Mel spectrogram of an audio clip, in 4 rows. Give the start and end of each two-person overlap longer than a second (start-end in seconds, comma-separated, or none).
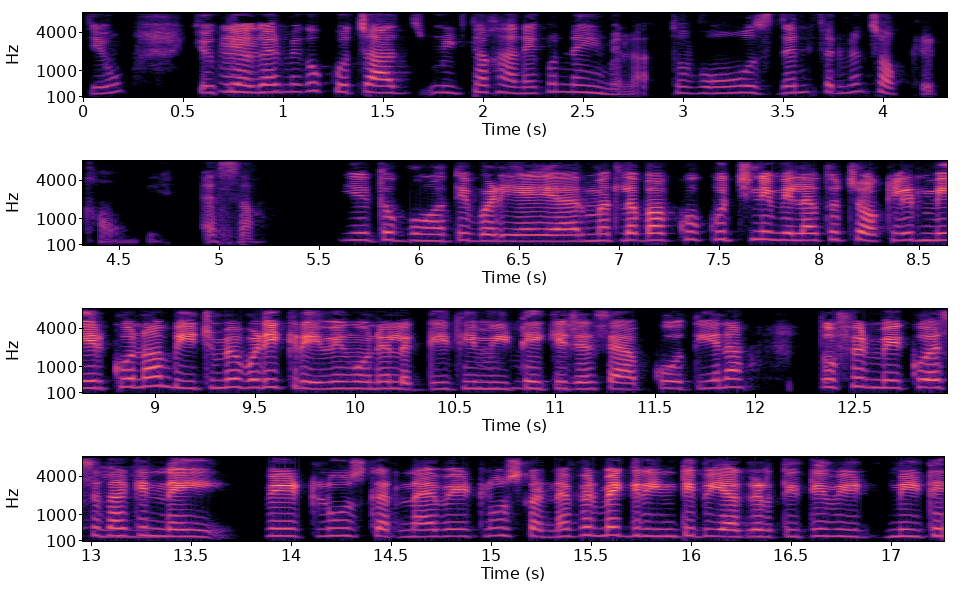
none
